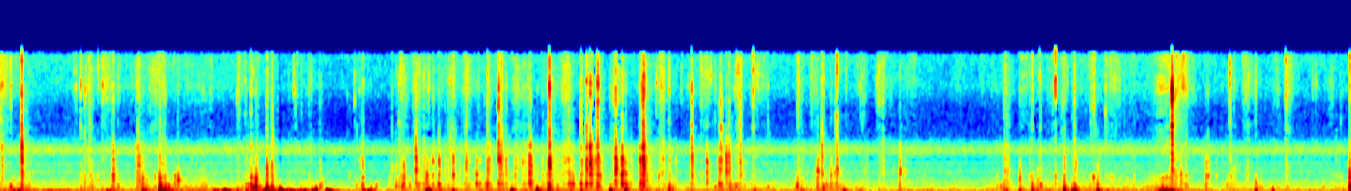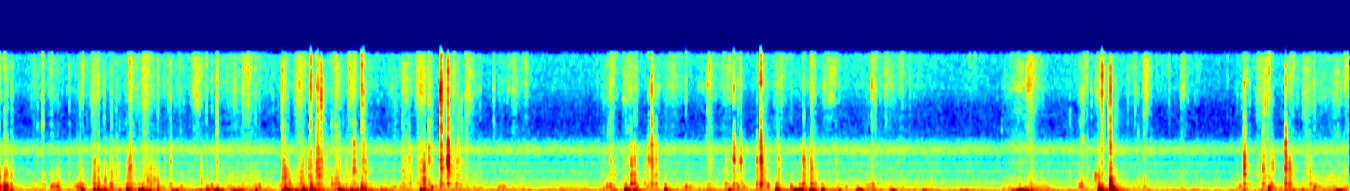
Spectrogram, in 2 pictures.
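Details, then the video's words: Male English cream golden retriever eating dry food for breakfast from a blue slow-feeder bowl with concentric circles: irregular crunching bursts and kibble clatter, with louder crunches around two, nine and thirteen seconds, over a steady low room hum. "Crunch Crunch - Golden Retriever Eating His Breakfast"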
